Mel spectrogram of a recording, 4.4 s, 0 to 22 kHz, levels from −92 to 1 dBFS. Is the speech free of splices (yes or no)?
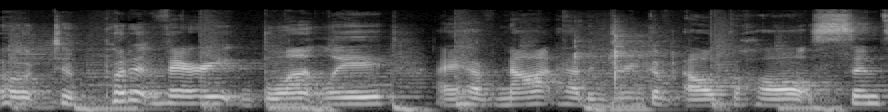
yes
